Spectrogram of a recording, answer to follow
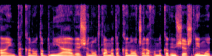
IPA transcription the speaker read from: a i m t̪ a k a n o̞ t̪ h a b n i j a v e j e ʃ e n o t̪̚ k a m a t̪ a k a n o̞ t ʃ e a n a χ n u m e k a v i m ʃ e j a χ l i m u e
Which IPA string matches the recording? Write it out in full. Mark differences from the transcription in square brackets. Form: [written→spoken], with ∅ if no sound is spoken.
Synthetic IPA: a i m t̪ a k a n o̞ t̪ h a b n i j a v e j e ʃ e n o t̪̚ k a m a t̪ a k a n o̞ t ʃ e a n a χ n u m e k a v i m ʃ e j a [χ→ʃ] l i m u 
